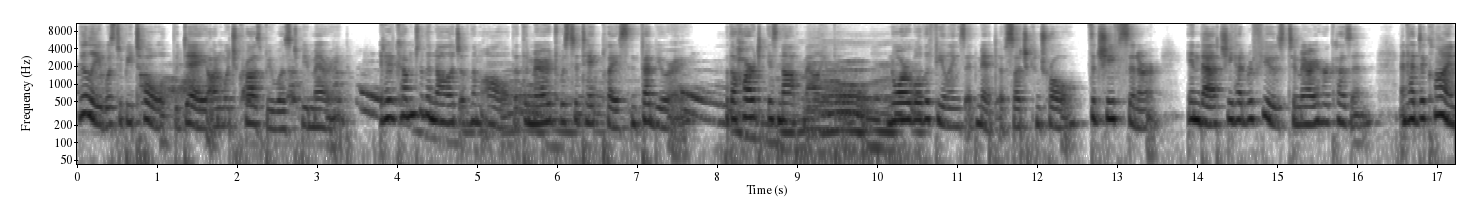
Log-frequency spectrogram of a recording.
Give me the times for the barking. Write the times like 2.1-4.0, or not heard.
0.0-10.6.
